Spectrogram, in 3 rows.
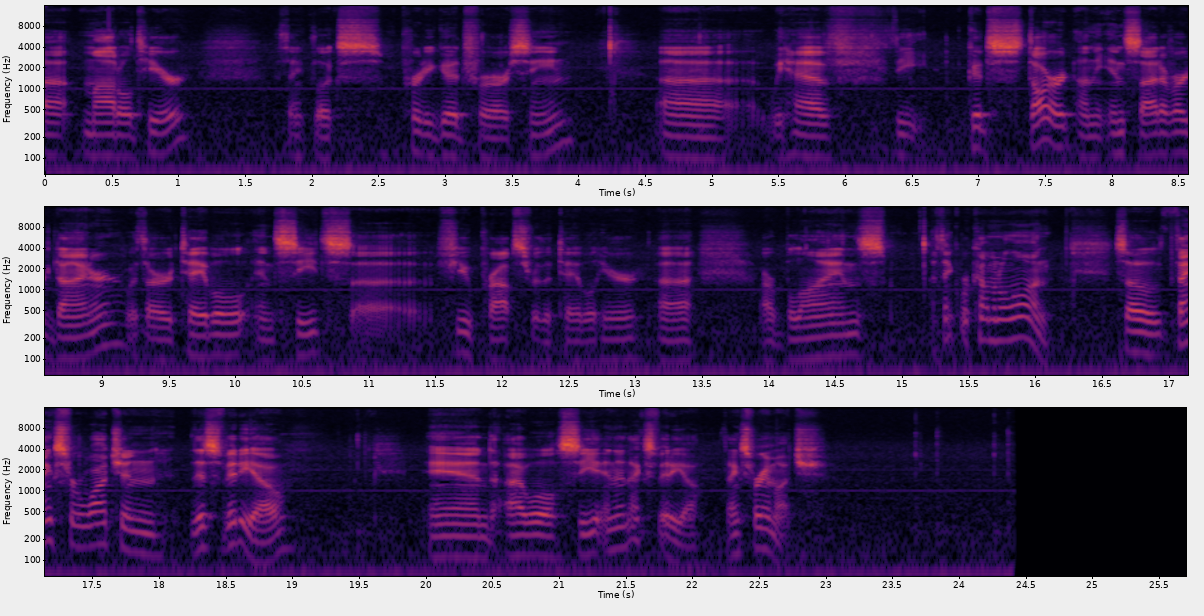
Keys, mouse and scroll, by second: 5.0-8.0 middle drag, 8.9-10.7 middle drag, 16.0-22.8 middle drag.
